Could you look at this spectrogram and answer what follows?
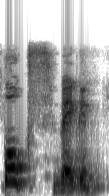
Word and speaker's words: Volkswagen: is for all the people and yes the pronunciation is folks swagen it's V but it starts with s that's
